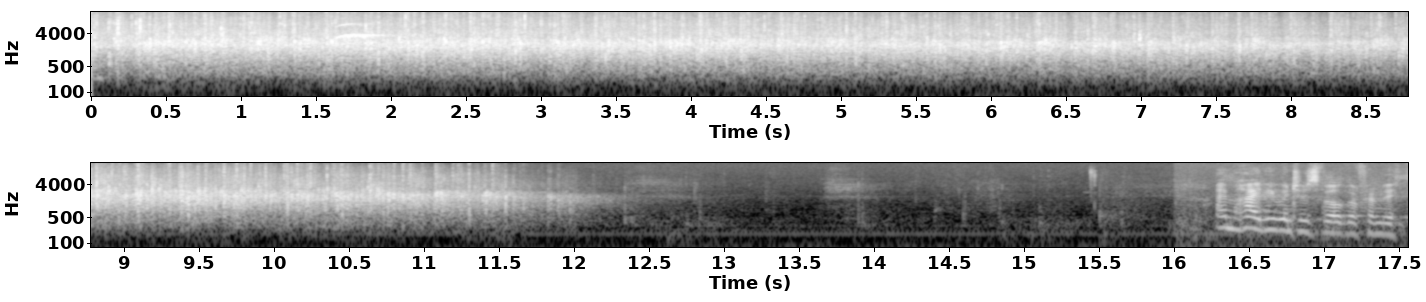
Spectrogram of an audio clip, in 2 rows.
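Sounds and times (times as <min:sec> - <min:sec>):
audience applause for a group of students: 0:00.0 - 0:12.4
speech: 0:16.6 - 0:17.5.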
